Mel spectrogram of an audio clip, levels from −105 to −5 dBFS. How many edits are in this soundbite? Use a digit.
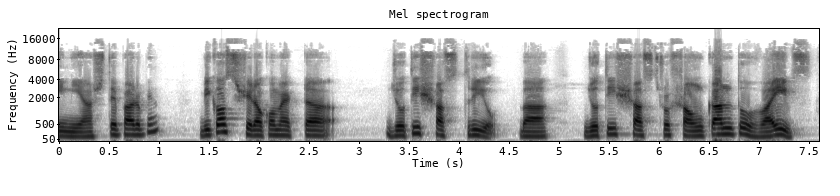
0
